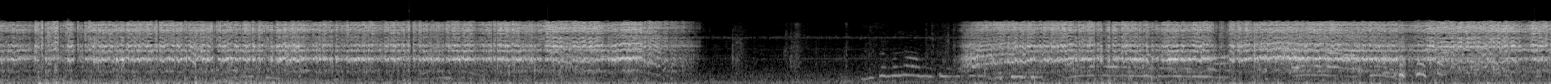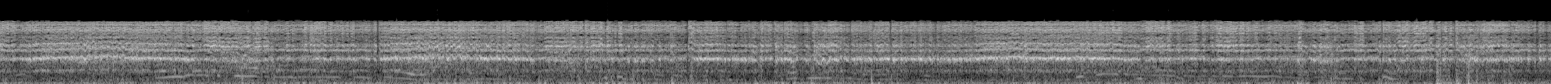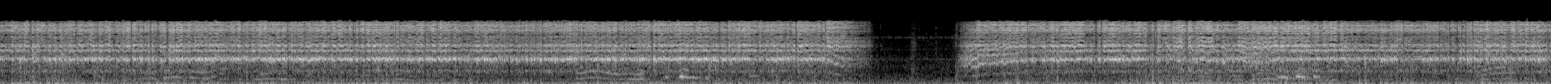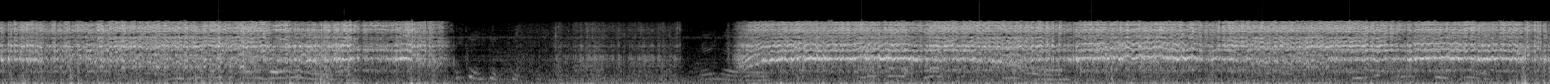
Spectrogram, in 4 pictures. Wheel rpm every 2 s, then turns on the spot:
160, 160, 160, 60, 10, 150, 160, 160, 160, 160, 160, 160, 160, 160, 160, 160, 160, 160, 160, 120, 80, 160, 160, 160, 160, 90, 10, 130, 160, 160, 160.
50-52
